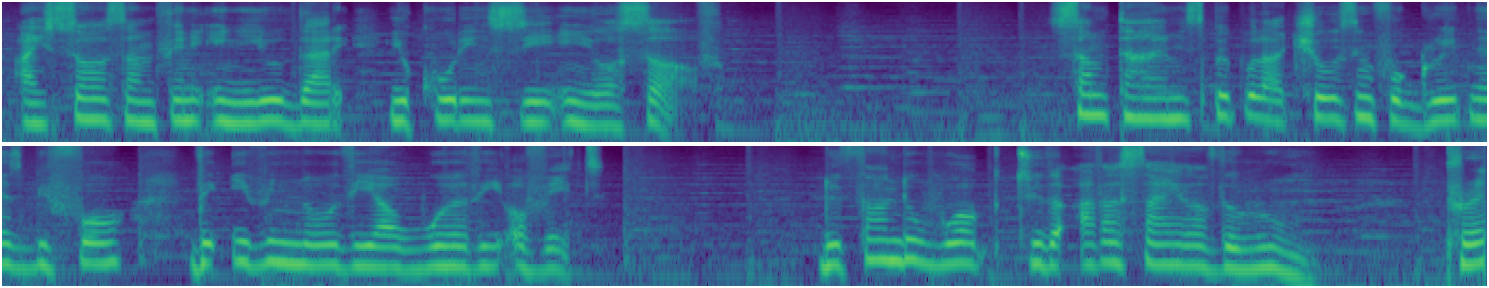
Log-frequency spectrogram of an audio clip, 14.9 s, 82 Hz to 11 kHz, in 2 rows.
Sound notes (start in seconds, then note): 5.7 narrator – Emotional, Thought-Provoking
